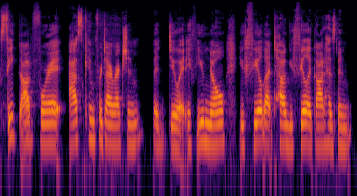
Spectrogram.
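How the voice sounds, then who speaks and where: Woman, vlogger, faith talk, encouraging, low voice, gravelly fry. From Trinidad and Tobago. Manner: earnest, encouraging, laughs often. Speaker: YouTuber and author. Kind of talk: faith-based vlog talk to camera.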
